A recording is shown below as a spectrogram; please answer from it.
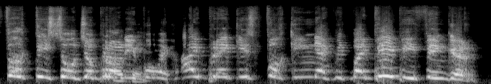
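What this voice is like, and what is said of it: Yelling Iron Sheik impression. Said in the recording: “my terrible Iron Sheik impersonation... It's essentially just yelling... That's not horrible... It's pretty good.”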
